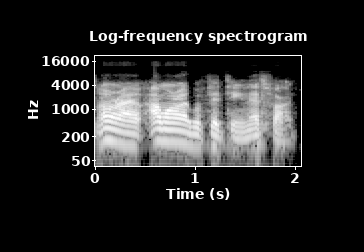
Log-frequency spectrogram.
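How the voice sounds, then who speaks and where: A man's voice: mid-range voice, animated, fairly quick, no room sound. Male co-host for a casual sports chat, blunt and profane, recorded dry and a bit dull. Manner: blunt, profane, joking, says "like" a lot. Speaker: podcast co-host. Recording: dry, slightly dull sound.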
